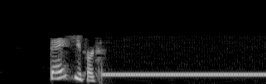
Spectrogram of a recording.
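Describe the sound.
A short burst of speech gives way to a steady telephone tone as a call to CLA is put through to reception, one unbroken mid-pitched hum that holds evenly at the same loudness until the end.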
